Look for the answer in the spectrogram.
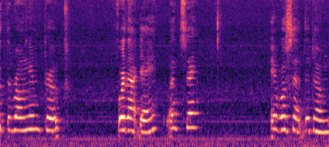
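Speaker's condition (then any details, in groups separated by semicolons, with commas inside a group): Cerebral palsy, spastic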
